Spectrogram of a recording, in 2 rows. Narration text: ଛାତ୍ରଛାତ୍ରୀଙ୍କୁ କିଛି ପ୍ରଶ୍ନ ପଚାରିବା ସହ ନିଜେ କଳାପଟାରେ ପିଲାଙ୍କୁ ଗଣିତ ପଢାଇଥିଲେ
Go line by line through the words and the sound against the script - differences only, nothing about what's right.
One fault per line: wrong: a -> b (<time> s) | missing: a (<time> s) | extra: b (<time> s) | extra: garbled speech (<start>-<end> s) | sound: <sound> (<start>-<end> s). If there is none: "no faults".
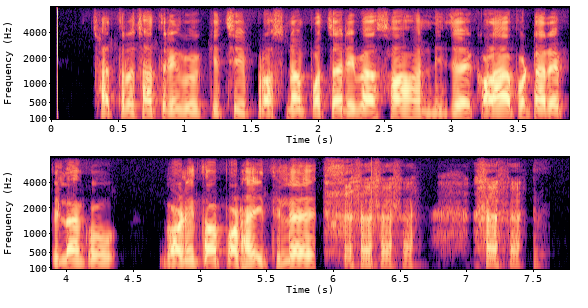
sound: laugh (5.9-7.5 s)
